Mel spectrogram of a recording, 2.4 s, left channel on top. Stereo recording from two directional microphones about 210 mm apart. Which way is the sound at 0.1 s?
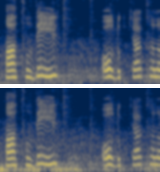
15° left (ahead or behind).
